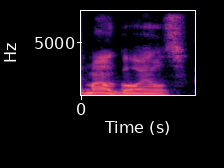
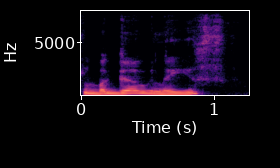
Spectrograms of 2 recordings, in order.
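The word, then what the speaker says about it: Margolyes: Yeah, you said Margoyles. – It's because it's gargoyles. Remember? Remember the gargoyles? Remember Margoyles? Because it's spelt like gargoyles, but it's pronounced Margulies.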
